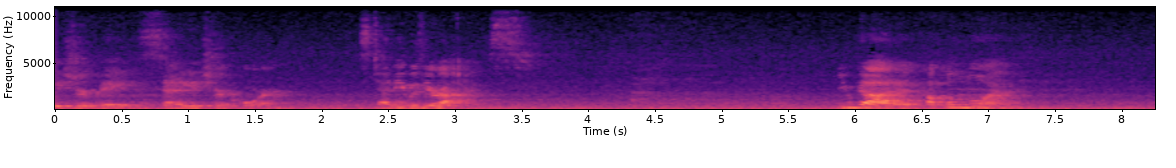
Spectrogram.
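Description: A woman gives calm instructions.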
